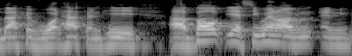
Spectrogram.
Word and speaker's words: Bolt: Now, it's not Bolt, it's Bolt.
